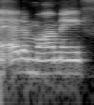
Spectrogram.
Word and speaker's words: edamame: I use a lot of like quinoa and edamame for my protein.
